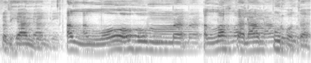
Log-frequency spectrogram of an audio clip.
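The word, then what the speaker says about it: اللهم: وقت پڑھے، اللہم بک امسینا، اور دعا کی تلفظ پہ دھیان دیں، اللہم، اللہ کا لام پر ہوتا ہے، اللہم بک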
